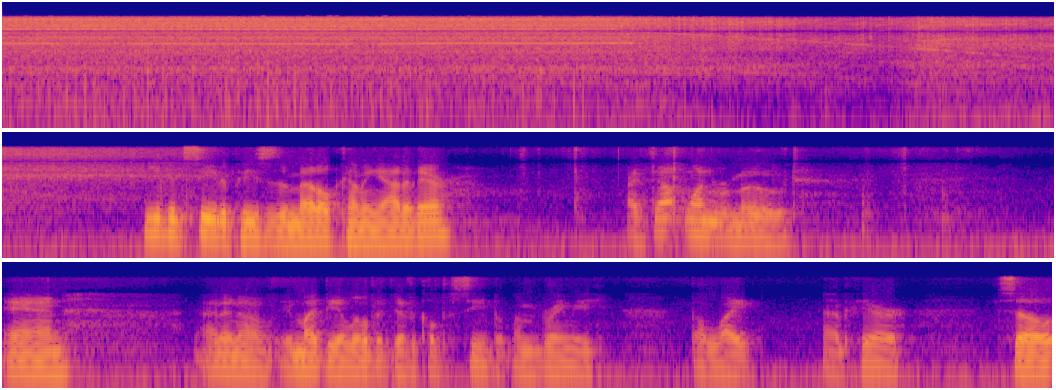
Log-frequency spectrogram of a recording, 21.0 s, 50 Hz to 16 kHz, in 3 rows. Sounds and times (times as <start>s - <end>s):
Drill: 0.0s - 8.5s
Speech: 8.0s - 10.1s, 11.2s - 12.4s, 14.0s - 14.5s, 15.4s - 18.0s, 18.6s - 20.1s, 20.7s - 21.0s.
